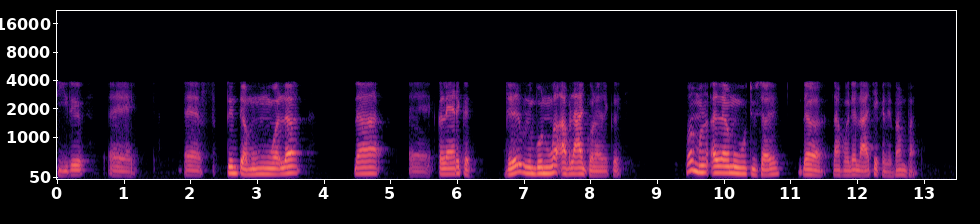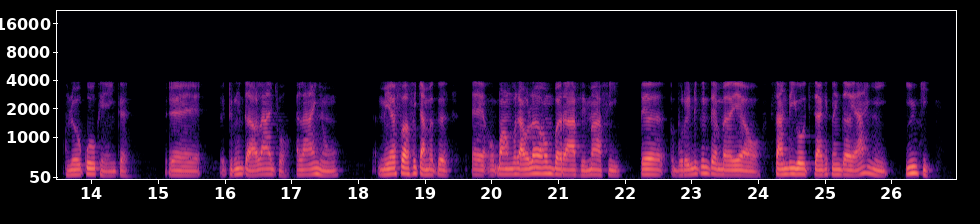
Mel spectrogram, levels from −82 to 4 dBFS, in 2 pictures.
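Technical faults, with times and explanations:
No technical faults can be heard in this speech.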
